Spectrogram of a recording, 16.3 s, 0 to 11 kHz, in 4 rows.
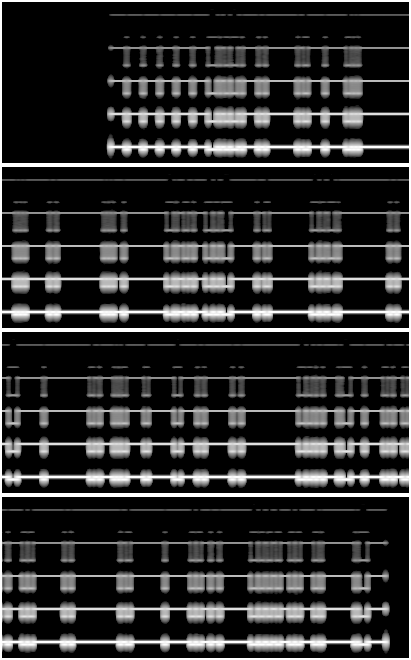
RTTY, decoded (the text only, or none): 2RY6HP OU H9PSVM1 3PCL2LQ ILGE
